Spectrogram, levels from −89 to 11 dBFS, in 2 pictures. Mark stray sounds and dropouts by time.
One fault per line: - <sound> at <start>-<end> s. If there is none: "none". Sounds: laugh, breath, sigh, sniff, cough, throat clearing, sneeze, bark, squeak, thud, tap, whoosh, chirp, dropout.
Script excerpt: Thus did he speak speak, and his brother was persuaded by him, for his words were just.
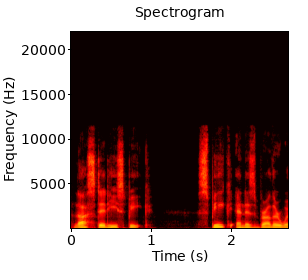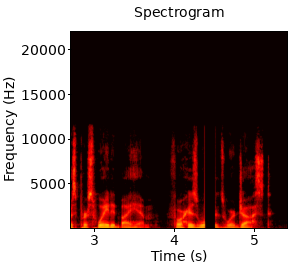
- dropout at 4.4-4.5 s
